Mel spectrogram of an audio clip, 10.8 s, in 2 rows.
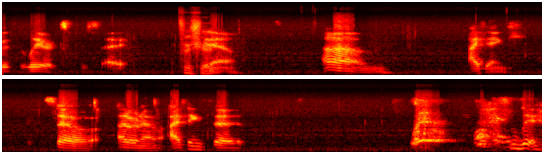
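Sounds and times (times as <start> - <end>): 
speech: 0.0 - 2.5, 3.2 - 4.0, 4.7 - 5.2, 5.8 - 7.9, 10.4 - 10.7
dog barking at home: 9.5 - 10.4.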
